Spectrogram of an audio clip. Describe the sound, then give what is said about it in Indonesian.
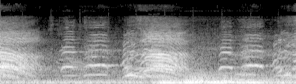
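Crowd cheering at George Washington's birthday parade in Alexandria, Virginia: many voices whoop and shout in overlapping rising and falling calls over a steady low rumble of street noise. “Ratusan orang yang bersuka cita berbaris di jalan-jalan kota tua Alexandria, Senin. Mereka bersorak menyaksikan parade tahunan untuk memperingati ulang tahun George Washington”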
